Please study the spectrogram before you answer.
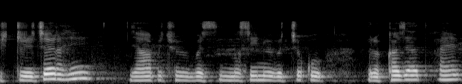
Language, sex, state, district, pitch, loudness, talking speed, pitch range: Hindi, female, Bihar, West Champaran, 195 Hz, -17 LUFS, 155 wpm, 185-215 Hz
